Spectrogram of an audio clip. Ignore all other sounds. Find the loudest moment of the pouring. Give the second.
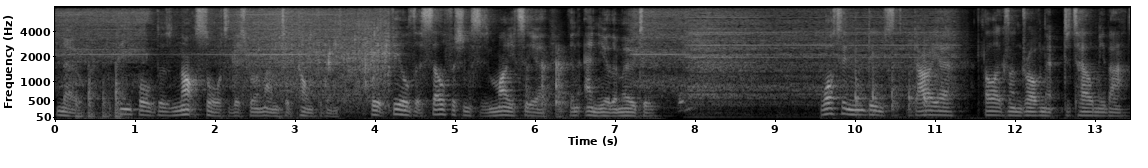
4 s.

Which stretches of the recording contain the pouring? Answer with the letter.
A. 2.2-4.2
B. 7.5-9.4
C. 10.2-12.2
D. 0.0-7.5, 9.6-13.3
A.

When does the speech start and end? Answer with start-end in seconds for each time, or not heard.
0.0-7.5, 9.6-13.3.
